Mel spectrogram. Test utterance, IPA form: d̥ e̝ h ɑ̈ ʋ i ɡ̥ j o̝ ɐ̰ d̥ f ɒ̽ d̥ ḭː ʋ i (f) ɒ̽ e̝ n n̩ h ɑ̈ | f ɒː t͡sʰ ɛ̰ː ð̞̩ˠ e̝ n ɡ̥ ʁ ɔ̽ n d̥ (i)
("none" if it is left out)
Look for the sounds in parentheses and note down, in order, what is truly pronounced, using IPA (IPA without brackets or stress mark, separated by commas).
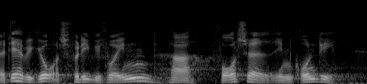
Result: f, i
